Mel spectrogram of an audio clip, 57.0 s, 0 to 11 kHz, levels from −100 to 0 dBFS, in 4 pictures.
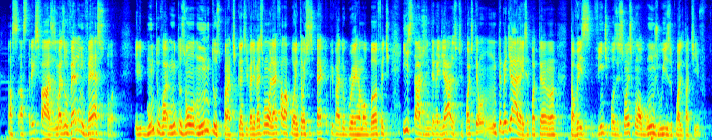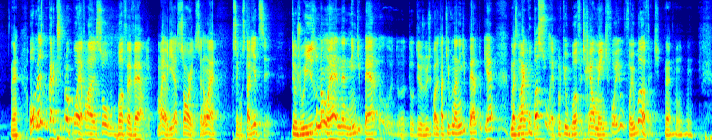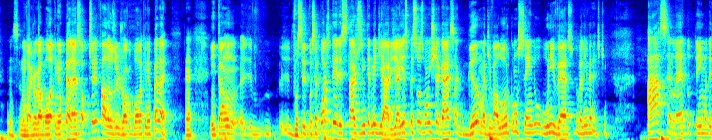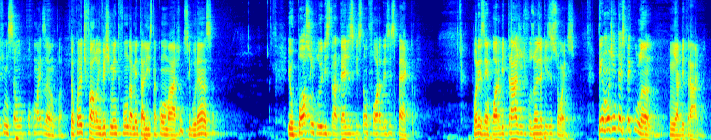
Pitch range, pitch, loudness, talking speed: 140-180 Hz, 155 Hz, -24 LUFS, 215 wpm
